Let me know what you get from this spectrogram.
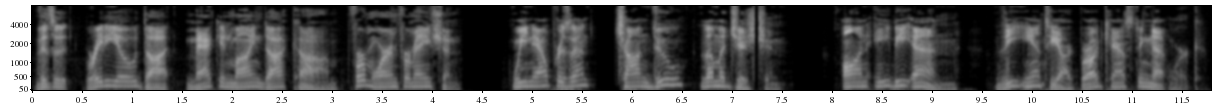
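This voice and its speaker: Animated male station announcer, very dry sound. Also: medium pitch, measured pace, no room sound. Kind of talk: scripted radio continuity announcing. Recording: slightly dull, dry recording.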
